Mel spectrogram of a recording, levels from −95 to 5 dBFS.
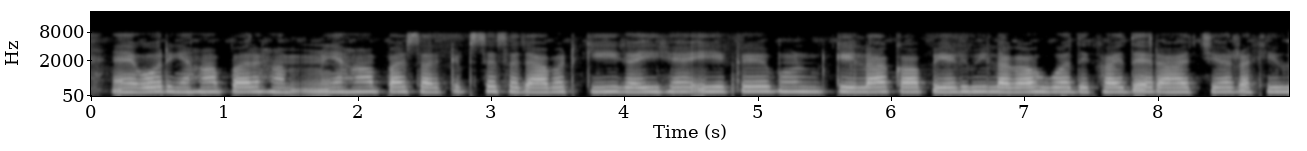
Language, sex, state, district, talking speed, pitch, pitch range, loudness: Hindi, female, Bihar, Madhepura, 180 wpm, 220 Hz, 215-230 Hz, -29 LUFS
